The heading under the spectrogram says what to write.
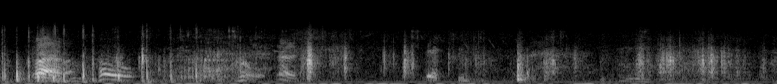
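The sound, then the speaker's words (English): Horses' hooves clop irregularly as riders bring them to a stop to rest them, mixed with rough breathy animal noises and a low steady hum underneath. “So we better breathe our horses a little. Let's stop here.”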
